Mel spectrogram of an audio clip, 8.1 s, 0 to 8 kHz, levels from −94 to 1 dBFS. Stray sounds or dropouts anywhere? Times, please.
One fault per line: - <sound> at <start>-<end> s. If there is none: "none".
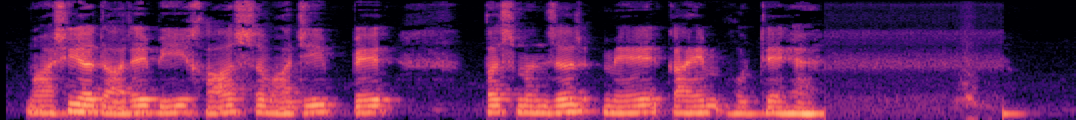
- whoosh at 7.1-7.5 s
